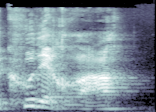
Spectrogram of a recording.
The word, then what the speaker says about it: coup de grace: Time for the coup de grace.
